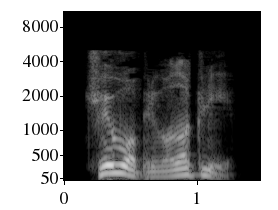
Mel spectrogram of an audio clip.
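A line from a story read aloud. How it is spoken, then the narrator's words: Grumbling. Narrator (Russian): Пробурчал дядюшка Оф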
